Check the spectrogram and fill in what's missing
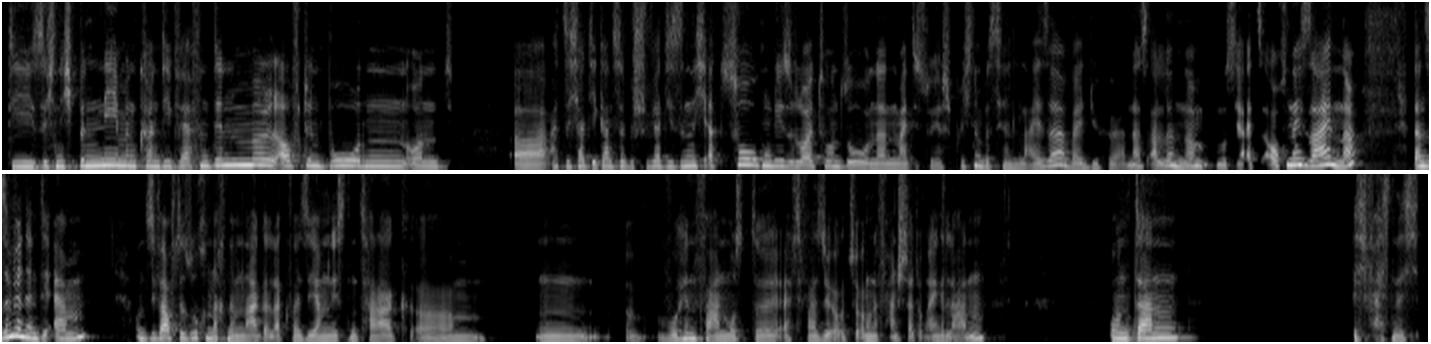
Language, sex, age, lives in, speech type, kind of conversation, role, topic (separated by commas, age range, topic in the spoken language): German, female, 35-39, Germany, conversation, advice, user, Wie kann ich in einer neuen Beziehung gesunde Grenzen setzen?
